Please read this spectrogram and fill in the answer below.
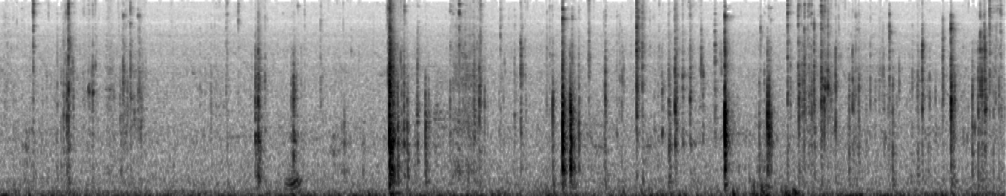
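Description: Irregular clicking and clattering of sikad-sikad sea-snail shells and metal spoons and forks knocking against shells, plates and dishes as several people pick the snail meat out. A few sharper clacks stand out.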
